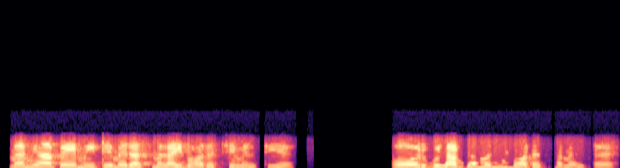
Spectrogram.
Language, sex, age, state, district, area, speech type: Hindi, female, 30-45, Madhya Pradesh, Balaghat, rural, conversation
